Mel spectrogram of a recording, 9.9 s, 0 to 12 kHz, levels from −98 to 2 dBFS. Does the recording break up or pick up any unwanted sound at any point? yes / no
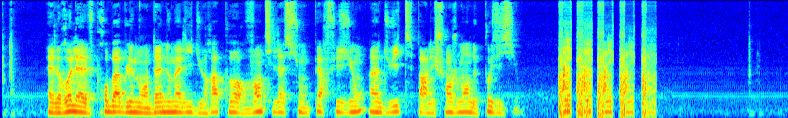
yes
